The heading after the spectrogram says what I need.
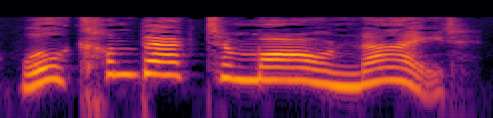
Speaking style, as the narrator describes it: Annabelle sighed

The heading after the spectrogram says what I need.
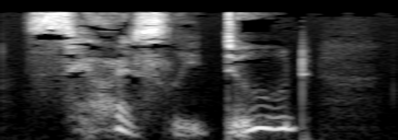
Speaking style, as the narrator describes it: Jeremy whispered

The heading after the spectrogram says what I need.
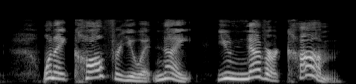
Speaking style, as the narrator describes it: Suddenly, Harry cried out

